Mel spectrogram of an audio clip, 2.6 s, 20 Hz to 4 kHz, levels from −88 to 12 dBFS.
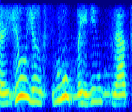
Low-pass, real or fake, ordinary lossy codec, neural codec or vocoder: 3.6 kHz; fake; AAC, 16 kbps; codec, 16 kHz, 0.5 kbps, FunCodec, trained on Chinese and English, 25 frames a second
